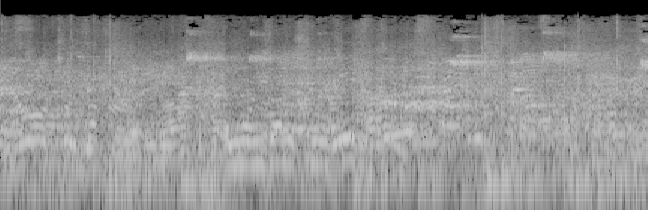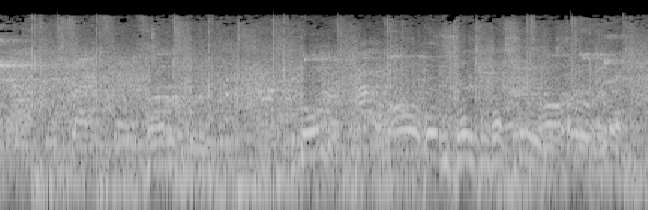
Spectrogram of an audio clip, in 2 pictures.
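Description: Basketballs bouncing on a hardwood gym floor, many dribbles in an uneven patter, over the steady chatter of many spectators' voices in a large gym.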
